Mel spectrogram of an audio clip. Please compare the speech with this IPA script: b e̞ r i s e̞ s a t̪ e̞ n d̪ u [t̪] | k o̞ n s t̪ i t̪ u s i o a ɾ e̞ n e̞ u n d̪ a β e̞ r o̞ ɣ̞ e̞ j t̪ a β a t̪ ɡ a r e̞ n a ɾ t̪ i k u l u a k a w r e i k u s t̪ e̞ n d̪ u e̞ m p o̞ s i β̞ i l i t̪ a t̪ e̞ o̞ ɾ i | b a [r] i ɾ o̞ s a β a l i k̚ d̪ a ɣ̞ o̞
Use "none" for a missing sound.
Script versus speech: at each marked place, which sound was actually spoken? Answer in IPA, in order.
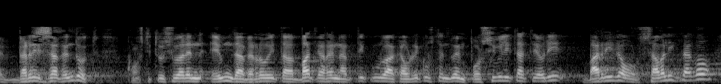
t̪, r

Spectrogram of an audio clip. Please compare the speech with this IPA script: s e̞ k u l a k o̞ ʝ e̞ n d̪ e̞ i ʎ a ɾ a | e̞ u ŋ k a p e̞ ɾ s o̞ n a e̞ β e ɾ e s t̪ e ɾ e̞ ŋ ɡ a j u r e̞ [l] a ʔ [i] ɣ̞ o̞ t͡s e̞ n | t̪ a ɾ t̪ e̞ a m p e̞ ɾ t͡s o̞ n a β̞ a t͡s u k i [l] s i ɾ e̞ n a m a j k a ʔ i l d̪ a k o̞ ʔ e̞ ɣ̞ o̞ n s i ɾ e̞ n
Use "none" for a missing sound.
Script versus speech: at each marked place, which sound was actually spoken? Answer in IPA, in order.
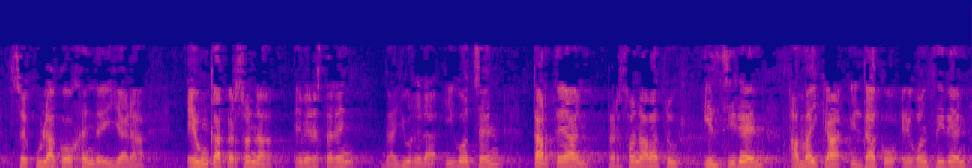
ɾ, i, l

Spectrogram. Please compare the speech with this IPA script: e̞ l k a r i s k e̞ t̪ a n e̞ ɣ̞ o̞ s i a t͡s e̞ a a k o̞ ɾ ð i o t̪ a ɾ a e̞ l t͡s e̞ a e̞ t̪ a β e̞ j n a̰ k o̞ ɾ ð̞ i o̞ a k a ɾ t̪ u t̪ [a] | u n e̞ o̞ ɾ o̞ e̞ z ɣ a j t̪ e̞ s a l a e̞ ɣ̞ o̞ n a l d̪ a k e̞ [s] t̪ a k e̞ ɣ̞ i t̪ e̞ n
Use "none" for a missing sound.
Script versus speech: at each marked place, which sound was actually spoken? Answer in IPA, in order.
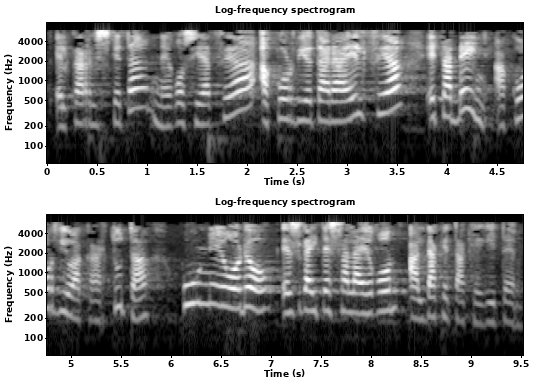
a, none

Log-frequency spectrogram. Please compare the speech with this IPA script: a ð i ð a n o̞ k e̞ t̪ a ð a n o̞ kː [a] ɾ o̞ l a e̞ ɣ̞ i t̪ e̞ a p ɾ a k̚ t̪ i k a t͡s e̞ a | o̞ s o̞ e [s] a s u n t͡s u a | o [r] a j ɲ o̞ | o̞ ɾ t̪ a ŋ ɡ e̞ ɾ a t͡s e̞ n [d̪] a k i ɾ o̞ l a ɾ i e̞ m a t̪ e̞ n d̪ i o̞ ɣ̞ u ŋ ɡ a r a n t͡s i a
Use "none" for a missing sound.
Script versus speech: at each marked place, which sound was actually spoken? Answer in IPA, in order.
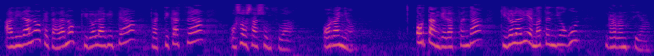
i, s, r, d̪

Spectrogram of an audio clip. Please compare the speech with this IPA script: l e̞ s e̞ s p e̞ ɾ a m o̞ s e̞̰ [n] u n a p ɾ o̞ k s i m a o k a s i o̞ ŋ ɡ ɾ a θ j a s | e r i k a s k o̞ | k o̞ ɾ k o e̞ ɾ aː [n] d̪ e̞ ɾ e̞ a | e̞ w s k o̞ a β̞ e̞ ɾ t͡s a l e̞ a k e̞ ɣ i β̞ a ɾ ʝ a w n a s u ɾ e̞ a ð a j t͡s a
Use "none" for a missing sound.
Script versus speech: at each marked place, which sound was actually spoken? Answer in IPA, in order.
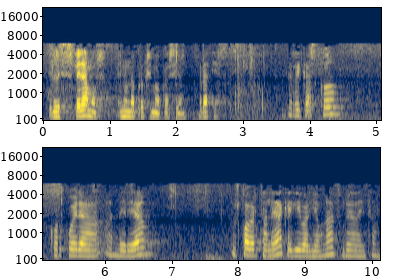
n, n

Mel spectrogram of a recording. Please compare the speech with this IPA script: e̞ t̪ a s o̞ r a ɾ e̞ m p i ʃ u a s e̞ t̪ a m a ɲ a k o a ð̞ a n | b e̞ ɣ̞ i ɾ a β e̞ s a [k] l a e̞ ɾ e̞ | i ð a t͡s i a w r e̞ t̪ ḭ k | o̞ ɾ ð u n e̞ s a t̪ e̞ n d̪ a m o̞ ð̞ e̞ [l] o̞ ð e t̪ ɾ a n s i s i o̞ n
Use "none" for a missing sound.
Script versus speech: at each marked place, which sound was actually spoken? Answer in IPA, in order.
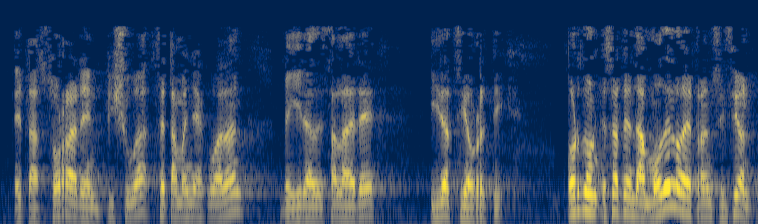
none, l

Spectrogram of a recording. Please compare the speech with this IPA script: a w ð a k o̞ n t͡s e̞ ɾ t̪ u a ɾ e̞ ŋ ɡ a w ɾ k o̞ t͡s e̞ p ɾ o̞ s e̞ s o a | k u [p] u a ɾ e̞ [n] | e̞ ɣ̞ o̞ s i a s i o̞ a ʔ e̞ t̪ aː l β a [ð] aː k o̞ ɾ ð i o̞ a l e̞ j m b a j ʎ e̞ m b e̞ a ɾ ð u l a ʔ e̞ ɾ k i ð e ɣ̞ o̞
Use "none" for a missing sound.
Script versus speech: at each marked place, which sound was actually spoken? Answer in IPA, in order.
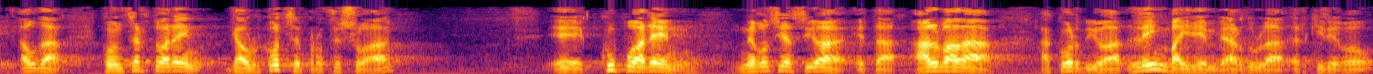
p, nː, ð

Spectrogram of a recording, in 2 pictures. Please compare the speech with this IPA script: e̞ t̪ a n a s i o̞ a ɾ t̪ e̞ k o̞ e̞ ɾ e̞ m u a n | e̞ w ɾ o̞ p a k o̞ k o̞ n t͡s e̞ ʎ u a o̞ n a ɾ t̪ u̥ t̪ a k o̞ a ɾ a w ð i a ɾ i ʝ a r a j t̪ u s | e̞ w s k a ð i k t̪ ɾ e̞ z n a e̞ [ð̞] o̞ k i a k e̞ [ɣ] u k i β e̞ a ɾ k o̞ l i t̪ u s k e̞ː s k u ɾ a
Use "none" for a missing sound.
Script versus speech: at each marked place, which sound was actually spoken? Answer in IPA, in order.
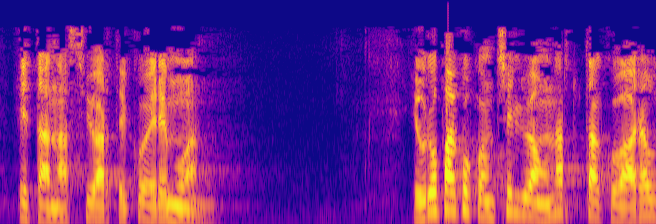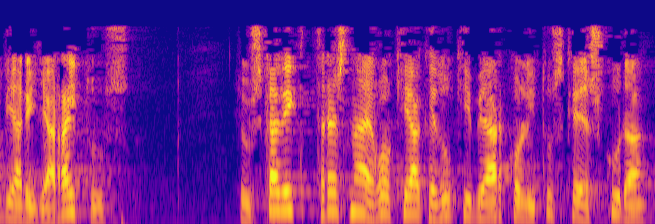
ɣ̞, ð

